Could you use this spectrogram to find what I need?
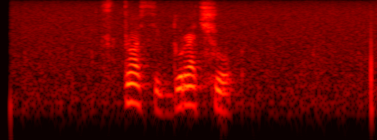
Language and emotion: Russian, angry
